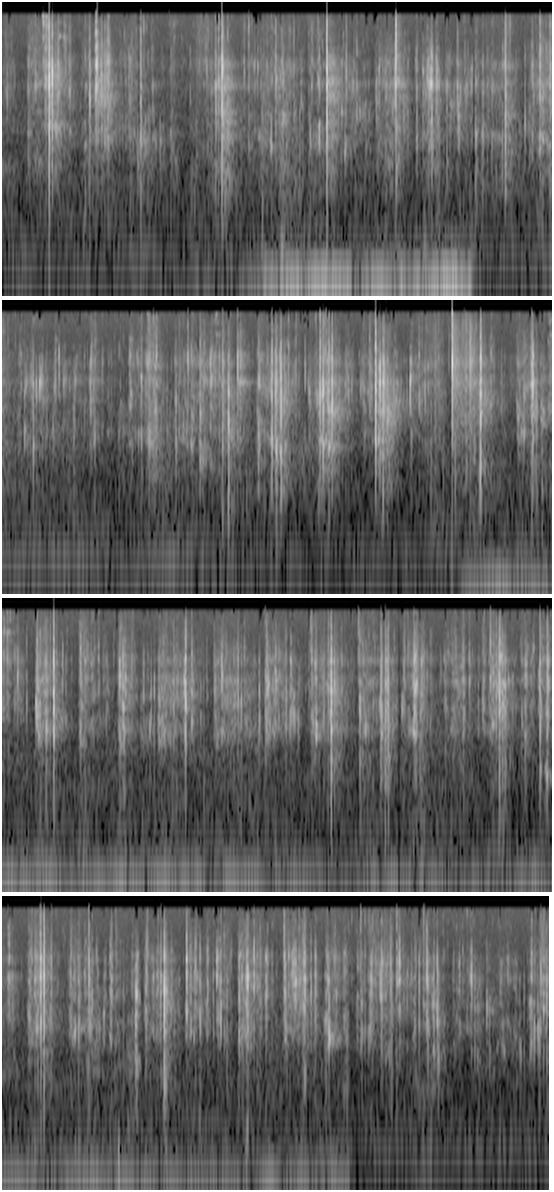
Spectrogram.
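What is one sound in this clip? A dog chews and gnaws wetly on a raw bone, close by.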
